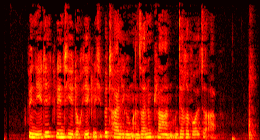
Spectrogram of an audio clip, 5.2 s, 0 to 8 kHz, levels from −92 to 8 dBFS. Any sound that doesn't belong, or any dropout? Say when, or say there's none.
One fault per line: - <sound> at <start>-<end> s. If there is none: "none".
none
